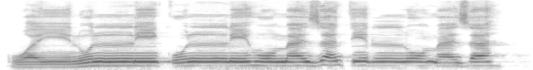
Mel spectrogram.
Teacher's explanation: lul masuk tapi tidak dengung berarti namanya idgham bila gunah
